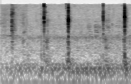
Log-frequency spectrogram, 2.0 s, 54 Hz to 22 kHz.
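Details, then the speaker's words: Hydraulic pump motor for a camper slide-out. Five sharp clicks come from the solenoid, with over 13 volts present, but the motor never spins up; the cause is suspected, not confirmed. "si tu vas sur le moteur sur le genre de solénoïde là tu entends le claque clac"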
